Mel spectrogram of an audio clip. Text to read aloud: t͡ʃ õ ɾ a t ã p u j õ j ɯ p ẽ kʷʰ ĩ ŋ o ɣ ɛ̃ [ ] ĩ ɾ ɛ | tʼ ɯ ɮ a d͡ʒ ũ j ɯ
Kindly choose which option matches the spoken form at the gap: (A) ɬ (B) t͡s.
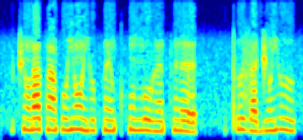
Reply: B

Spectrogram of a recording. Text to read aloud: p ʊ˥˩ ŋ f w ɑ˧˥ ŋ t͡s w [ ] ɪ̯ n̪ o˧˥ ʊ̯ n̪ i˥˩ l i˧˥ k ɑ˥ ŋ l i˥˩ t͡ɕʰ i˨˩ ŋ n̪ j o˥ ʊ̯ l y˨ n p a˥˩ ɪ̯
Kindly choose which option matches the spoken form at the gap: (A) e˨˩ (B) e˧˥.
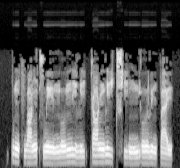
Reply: A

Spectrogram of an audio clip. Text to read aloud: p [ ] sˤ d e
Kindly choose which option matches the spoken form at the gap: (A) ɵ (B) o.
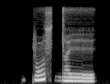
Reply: B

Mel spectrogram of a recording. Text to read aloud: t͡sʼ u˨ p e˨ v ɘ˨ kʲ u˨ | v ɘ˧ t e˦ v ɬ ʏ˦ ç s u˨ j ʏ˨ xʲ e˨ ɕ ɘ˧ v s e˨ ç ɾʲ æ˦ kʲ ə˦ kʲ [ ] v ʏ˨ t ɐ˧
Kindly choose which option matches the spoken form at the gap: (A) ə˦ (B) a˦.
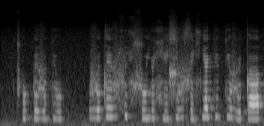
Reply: A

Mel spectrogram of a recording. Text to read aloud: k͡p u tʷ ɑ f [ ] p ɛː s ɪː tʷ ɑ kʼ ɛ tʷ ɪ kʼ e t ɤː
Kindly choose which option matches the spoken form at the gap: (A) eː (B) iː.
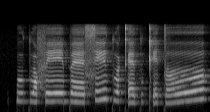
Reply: A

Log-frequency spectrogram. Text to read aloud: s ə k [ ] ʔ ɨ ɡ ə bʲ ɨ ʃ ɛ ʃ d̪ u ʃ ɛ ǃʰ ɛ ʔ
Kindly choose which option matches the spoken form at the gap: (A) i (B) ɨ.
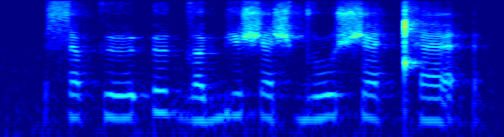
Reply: B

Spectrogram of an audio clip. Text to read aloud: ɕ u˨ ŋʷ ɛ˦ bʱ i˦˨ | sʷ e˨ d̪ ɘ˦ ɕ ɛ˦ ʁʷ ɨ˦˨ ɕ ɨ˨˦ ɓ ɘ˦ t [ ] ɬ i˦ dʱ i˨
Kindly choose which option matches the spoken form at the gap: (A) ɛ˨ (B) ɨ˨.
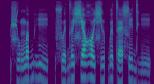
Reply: A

